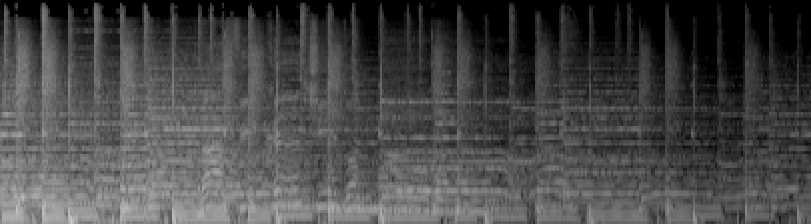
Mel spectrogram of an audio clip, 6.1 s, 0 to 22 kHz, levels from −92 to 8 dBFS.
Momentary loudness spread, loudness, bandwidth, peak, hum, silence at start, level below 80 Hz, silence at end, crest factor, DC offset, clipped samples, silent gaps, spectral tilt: 22 LU; -30 LUFS; over 20 kHz; -10 dBFS; none; 0 s; -38 dBFS; 0 s; 22 dB; under 0.1%; under 0.1%; none; -4.5 dB/octave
